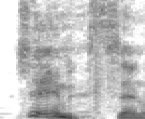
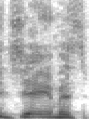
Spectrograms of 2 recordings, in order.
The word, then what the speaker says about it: Jameis: Jay LaVine says J Jameson what a joke I that's part of the jamus magic is the people that still mispronounce his name like that still think it's Jameson Jameson that's so that's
